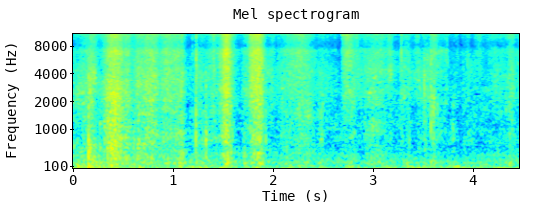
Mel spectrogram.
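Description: Cordura seat-cover fabric rustling and scraping as it is pulled and worked down over a truck's rear seat cushion, with a few sharper swishes in the middle.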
